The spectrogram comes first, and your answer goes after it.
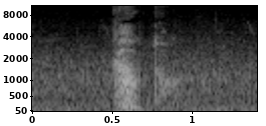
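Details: Belgian Malinois puppy, 2.5 months old, in Reșița, Romania: one short, sharp bark followed by a softer second yelp, over quiet background hiss.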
